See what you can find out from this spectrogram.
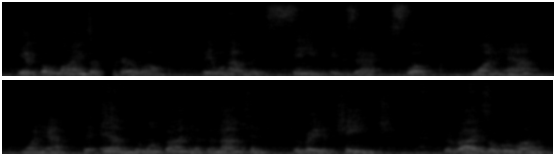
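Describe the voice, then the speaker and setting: With audible room echo, a woman speaks at a fairly slow pace in a very deep, low pitch. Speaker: middle school math teacher. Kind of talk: classroom lecture. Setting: classroom.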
